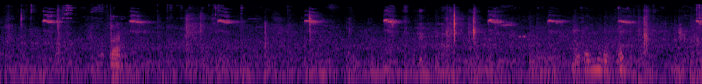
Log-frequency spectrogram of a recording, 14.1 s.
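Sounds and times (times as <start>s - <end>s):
outdoor background hiss: 0.0s - 14.0s
bird high chirp: 0.8s - 1.2s, 2.6s - 3.1s, 4.3s - 4.9s, 7.6s - 8.1s, 9.8s - 11.4s.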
